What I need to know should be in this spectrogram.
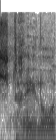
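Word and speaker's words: Strelow: Er wollte unbedingt wissen, ja, wird er denn wirklich Strelov ausgesprochen? Oder nein, habe ich gesagt, Strelo.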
